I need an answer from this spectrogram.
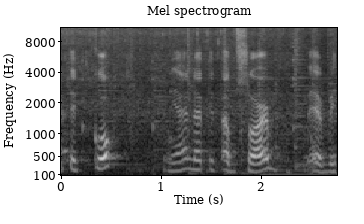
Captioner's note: sizzle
